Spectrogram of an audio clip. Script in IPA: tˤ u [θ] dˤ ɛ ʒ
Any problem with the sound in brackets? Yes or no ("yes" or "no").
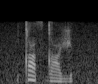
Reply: no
